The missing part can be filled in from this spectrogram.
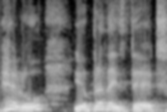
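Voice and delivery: normal talking voice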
